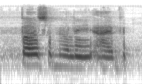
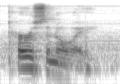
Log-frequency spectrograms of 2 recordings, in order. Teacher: you want to produce that P with more air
